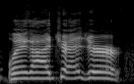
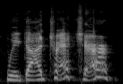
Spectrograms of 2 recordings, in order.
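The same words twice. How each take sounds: First: Slow, high, triumphant repeat; excited crowing. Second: Slow, chuckling little announcement; laugh, then savor the news slowly; pleased excitement. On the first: Player celebrating the treasure, triumphantly excited. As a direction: crow it out, stretching the words. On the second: First take, chuckling at treasure. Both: Real, not acted.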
